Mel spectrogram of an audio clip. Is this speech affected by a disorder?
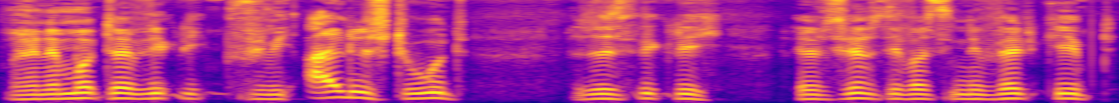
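Yes: Down syndrome; trisomy 21.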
